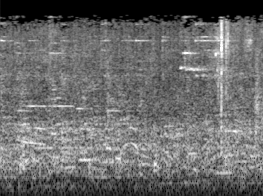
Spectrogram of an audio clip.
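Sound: horse hooves clip-clopping past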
